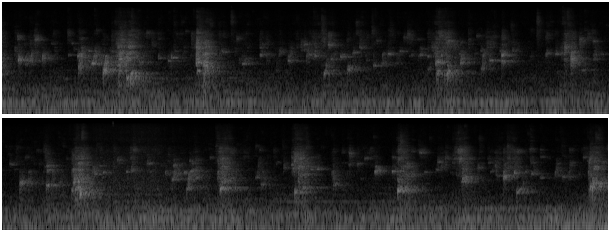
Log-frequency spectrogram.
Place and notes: Meyersche Stollen, Aarau, Schweiz - Water with train in Meyersche Stollen
Third recording of the water, this time the trains of the main station above this old tunnel are audible (binaural).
